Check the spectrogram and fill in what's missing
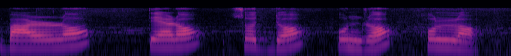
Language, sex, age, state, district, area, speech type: Assamese, female, 30-45, Assam, Nagaon, rural, spontaneous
